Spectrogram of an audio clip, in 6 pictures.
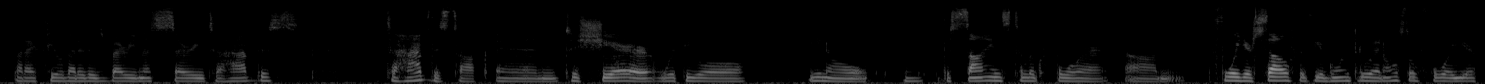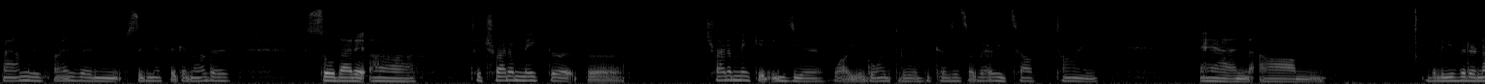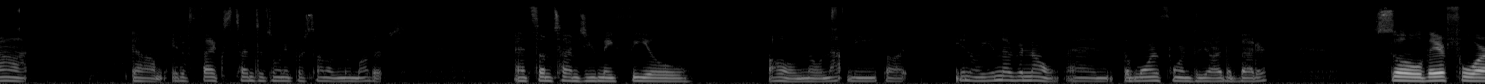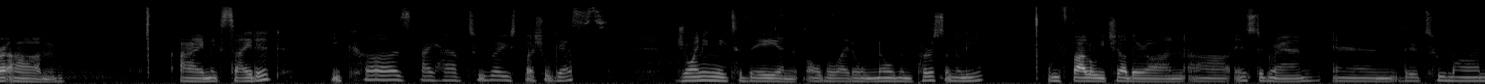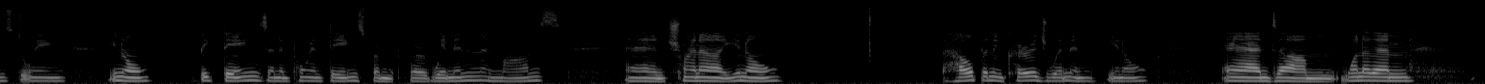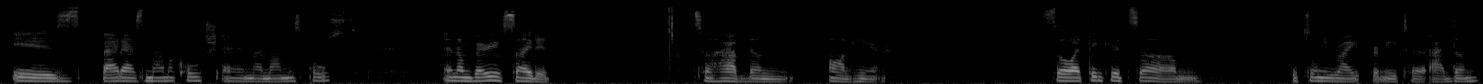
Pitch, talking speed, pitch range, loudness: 155 Hz, 135 wpm, 145-170 Hz, -41 LUFS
